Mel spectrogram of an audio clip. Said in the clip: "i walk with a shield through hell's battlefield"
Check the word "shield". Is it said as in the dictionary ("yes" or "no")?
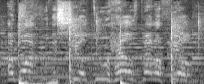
no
